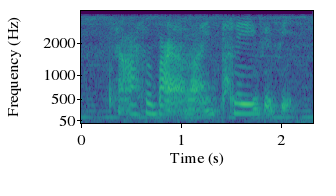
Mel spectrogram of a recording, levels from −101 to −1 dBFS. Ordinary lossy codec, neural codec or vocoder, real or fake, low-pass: none; autoencoder, 48 kHz, 128 numbers a frame, DAC-VAE, trained on Japanese speech; fake; 3.6 kHz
